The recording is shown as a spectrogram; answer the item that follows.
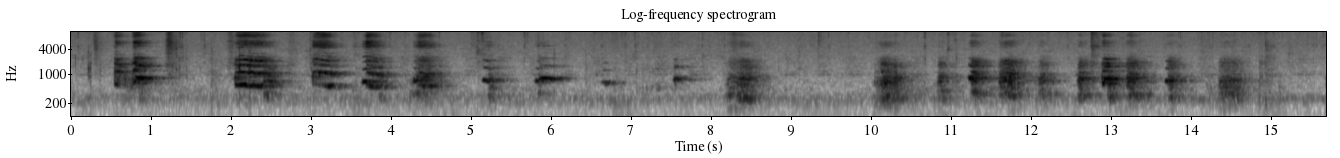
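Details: Four-week-old Long-haired Dachshund puppies, a litter, giving short high whining yelps and squeaks in quick, irregular bursts, several voices overlapping, with brief quiet gaps between flurries.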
